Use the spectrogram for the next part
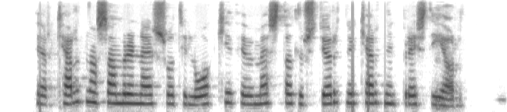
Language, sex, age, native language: Icelandic, female, 40-49, Icelandic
